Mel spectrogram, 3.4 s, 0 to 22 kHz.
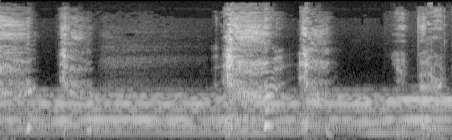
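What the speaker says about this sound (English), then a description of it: "While walking with Maria, she coughs" Maria, a character in the horror game Silent Hill 2, gives a few short coughs and throat-clearing sounds over a steady low musical drone, the bursts spaced irregularly and close up.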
